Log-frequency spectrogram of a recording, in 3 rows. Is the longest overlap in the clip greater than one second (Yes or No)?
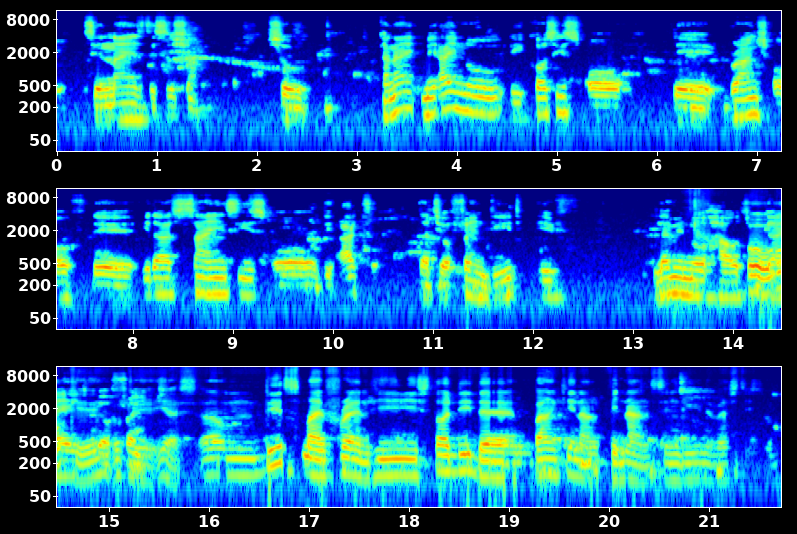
Yes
